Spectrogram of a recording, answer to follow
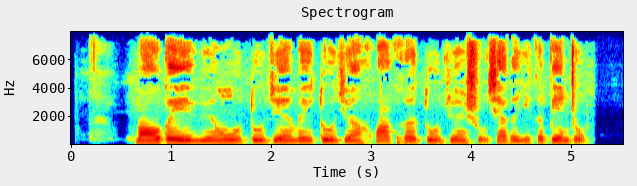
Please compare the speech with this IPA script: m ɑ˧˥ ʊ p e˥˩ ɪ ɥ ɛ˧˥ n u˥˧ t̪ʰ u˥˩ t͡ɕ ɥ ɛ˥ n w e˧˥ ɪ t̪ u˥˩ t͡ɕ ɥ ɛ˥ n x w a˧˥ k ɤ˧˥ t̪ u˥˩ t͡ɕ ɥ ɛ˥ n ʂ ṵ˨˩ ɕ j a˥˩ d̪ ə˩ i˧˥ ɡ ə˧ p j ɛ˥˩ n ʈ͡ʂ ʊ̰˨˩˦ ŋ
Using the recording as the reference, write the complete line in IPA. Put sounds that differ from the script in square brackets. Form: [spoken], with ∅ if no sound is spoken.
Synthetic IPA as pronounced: m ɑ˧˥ ʊ p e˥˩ ɪ ɥ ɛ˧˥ n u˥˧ [t̪] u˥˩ t͡ɕ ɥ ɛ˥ n w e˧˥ ɪ t̪ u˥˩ t͡ɕ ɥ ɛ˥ n x w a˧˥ [kʰ] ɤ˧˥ t̪ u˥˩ t͡ɕ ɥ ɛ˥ n ʂ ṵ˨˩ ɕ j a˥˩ d̪ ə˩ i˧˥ ɡ ə˧ p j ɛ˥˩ n ʈ͡ʂ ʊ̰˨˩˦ ŋ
